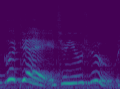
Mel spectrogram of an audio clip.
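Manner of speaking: slow, loud, swooping crocodile voice; lazy crocodile. A narrator's reading. Crocodile greets frog on riverbank, slow drawl. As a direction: draw out the greeting lazily.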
